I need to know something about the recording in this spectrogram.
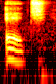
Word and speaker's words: edge: 여기서 D는 묵음, G는 쥐 소리가 나죠? 한국식으로는 이 단어를 엣지 라고 표기하는데 실제 발음은 edge입니다. edge. 끝에 이 G 부분을 약하게 바람 빠지듯이 발음해 주셔야 합니다.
